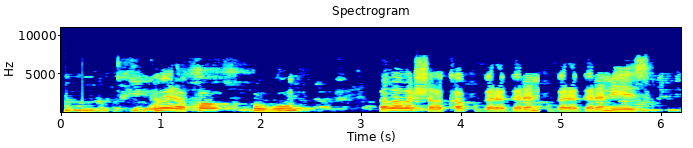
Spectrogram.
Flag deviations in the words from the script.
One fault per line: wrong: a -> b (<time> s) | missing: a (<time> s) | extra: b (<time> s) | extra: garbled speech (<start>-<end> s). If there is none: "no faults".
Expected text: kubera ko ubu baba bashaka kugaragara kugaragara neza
no faults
